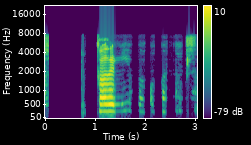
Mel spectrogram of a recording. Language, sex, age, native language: Icelandic, male, 8, Icelandic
